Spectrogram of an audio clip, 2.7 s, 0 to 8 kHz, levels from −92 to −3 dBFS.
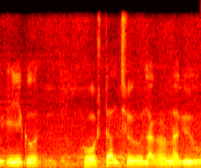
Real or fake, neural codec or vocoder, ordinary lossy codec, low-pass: real; none; none; 7.2 kHz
